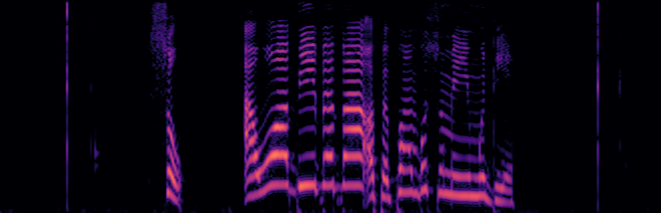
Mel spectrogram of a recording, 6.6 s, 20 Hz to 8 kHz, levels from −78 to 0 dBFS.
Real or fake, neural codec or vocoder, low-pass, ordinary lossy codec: real; none; none; none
